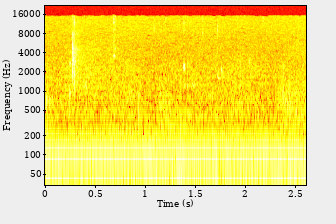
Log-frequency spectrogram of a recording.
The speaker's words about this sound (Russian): Если бы у меня была побольше реализация, я после того, как откусил вот это печенье, мог бы откусить от этого стола, но, к сожалению, Я не граф Калиостро, там, и не прочее, и тому подобное.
